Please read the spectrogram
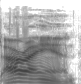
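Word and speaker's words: Iraan: And, you know, next week I'm going to be going out to West Texas to a town called Ira Ann. it's almost spelled like Iran. Matter of fact, I've made the mistake of calling it Iran. But it's Ira Ann out in far West Texas, mule deer season.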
